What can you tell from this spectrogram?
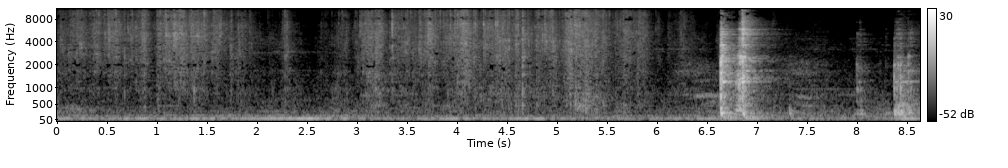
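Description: Soft rustling of plastic wrapping and handling of a new stainless-steel pressure cooker and its lid, over a low steady hum. A couple of sharp metal clanks come about two-thirds of the way through, and another near the end.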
